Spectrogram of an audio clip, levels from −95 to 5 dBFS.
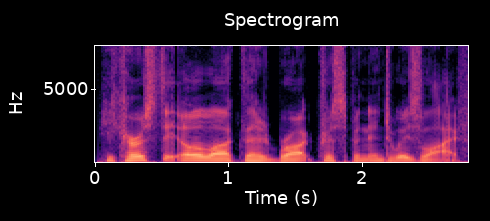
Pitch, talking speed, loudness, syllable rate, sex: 115 Hz, 255 wpm, -18 LUFS, 5.7 syllables/s, male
